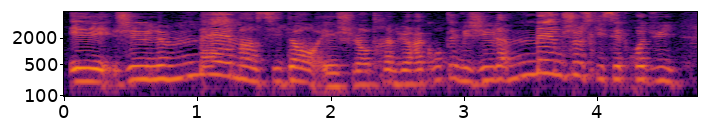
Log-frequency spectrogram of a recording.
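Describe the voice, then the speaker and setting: A middle-aged woman telling a personal story to camera, animated, with frequent restarts, moving between hushed and loud. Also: fairly high pitch, fairly quick. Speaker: vlogger.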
